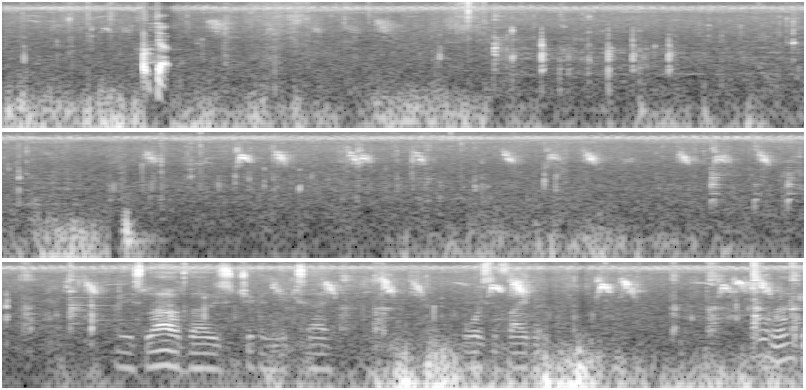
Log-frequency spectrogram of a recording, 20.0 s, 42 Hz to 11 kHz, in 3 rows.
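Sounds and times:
dog chewing and crunching bone: 3.6s - 17.0s
clicks against metal bowl: 12.6s - 15.2s, 19.0s - 20.0s.

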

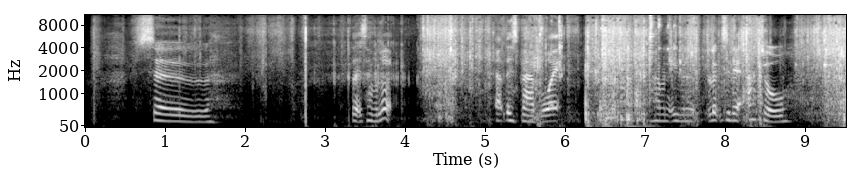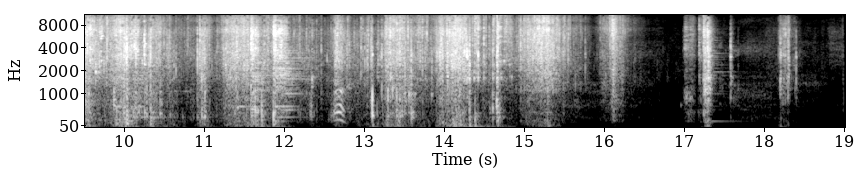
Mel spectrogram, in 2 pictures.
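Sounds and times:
plastic bags rustling: 3.4s - 16.6s.

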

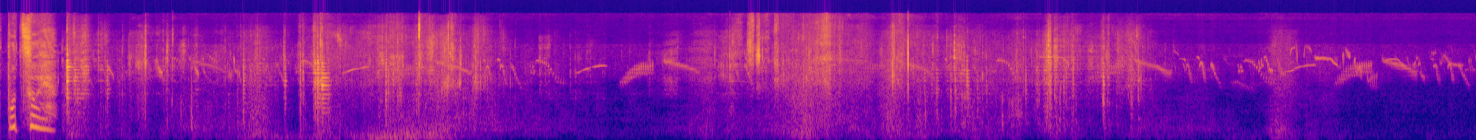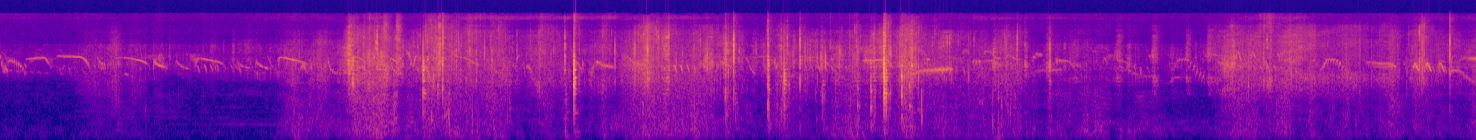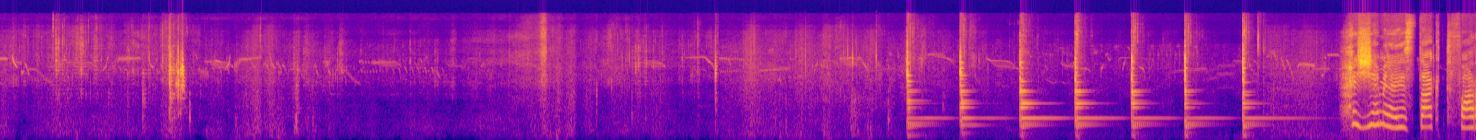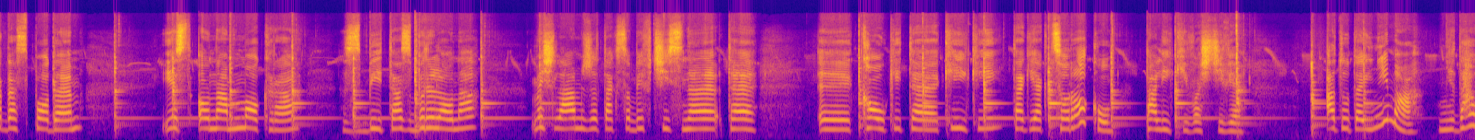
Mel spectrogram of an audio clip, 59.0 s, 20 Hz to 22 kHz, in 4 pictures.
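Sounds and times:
small birds chirping: 0.0s - 59.0s
garden stakes clicking together: 44.8s - 49.9s.

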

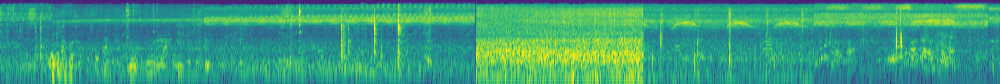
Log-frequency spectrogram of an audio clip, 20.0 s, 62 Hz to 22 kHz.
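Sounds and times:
high insect buzz: 4.1s - 20.0s.

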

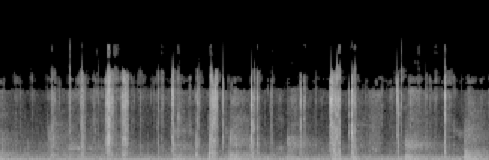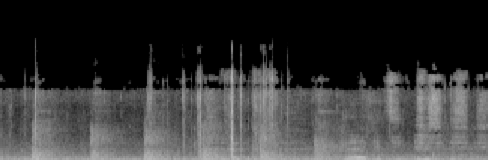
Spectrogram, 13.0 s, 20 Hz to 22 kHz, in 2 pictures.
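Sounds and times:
cats chewing wet food: 0.0s - 6.0s.

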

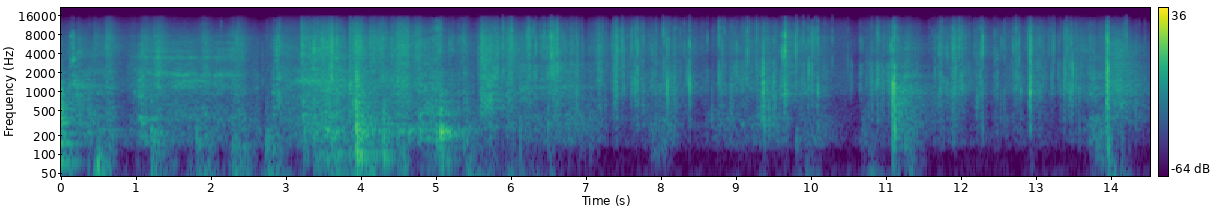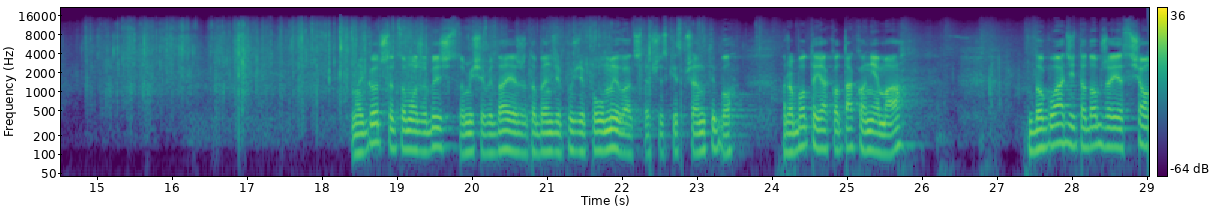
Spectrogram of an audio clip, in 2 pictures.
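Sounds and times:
plastic or paper crinkling: 1.2s - 24.2s.

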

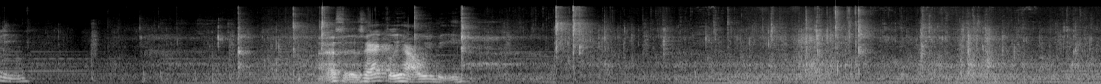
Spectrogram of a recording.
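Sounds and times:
plastic bags and gloves crinkling: 0.6s - 11.0s
crab legs crunching: 4.5s - 11.0s.

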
